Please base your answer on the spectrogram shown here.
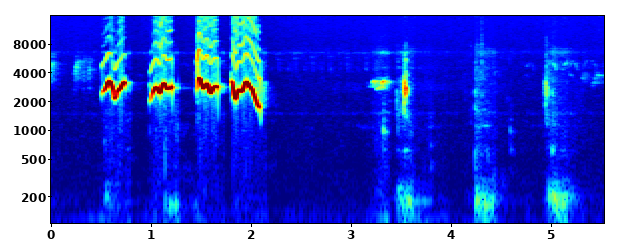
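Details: A silver-eared mesia kept as a decoy sings in the highlands: four bright, wavering whistled notes in quick succession, the last one sliding downward. After them come a few soft chips and low taps.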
